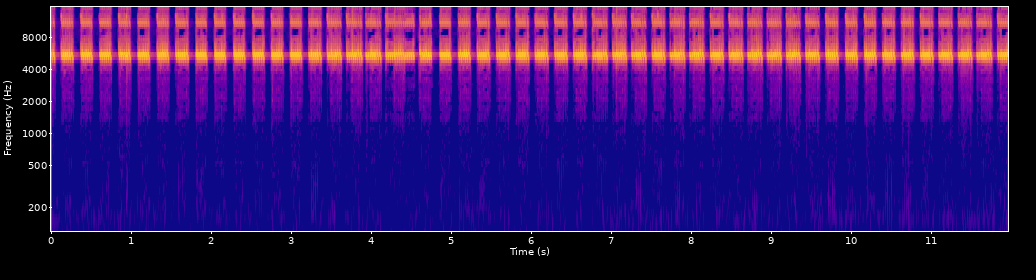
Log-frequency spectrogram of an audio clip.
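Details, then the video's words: Pair of crickets producing a continuous train of evenly spaced, shrill chirps, about four pulses a second, over a silent background. "Two Crickets Chirp Sounds for Two Hours"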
